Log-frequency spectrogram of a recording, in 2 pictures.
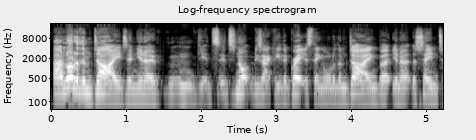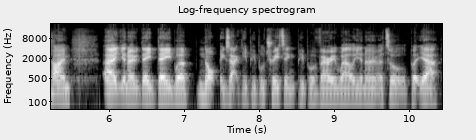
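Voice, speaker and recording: A man giving chatty live-stream commentary, animated and full of fillers and restarts. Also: medium pitch, brisk.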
